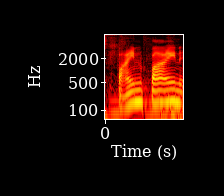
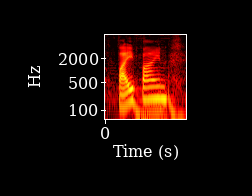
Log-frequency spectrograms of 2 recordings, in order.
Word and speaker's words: FIFINE: fine fine instead of fifeine and the reason is because fine fine actually reached out to me one time and told me that the correct pronunciation is fine fine and not fi fine so that's what i'm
